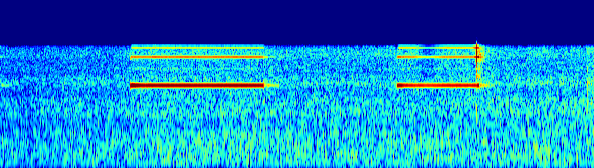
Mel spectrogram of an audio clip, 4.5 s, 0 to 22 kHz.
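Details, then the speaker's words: Stacyc 12/16 eDrive kids' electric balance bike running an aftermarket Makita battery. The throttle shows a red code and long, steady beeps sound, about one second on and off. Cause is either a hot battery or a fault in the battery recognition circuit. "so we'll turn it on and you'll see the red and you could hear that beeping so this is either going to be hot battery or an issue with the battery in the recognition circuit"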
